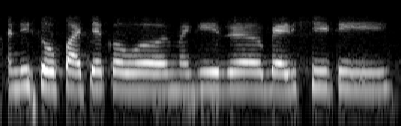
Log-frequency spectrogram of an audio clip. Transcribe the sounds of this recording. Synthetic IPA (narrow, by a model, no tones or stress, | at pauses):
aɳdisofat͡ɕekəʋəɾməɡiːɾbɛɽɕiʈiː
